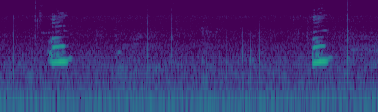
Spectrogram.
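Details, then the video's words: Brown and white female cat giving two clear, brief meows, roughly two and a half seconds apart, each rising then dipping, against a constant low rumble. "חתולה לבנה חומה משמיעה קולות A brown white cat making a sound"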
